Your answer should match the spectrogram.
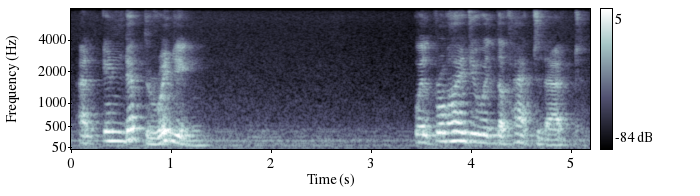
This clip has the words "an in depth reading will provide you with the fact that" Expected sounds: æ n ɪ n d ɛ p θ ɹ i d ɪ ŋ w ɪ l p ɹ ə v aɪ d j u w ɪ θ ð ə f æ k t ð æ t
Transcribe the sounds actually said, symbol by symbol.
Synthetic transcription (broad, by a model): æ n ɪ n d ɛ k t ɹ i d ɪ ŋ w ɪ l p ɹ ə v aɪ d j u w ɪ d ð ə f æ k t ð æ t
